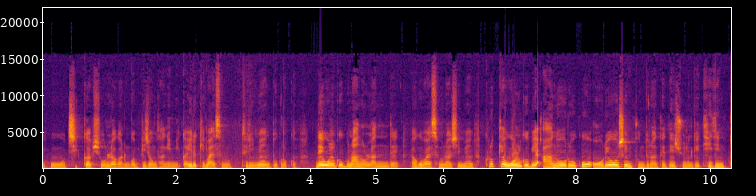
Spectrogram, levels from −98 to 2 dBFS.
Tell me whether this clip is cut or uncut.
uncut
